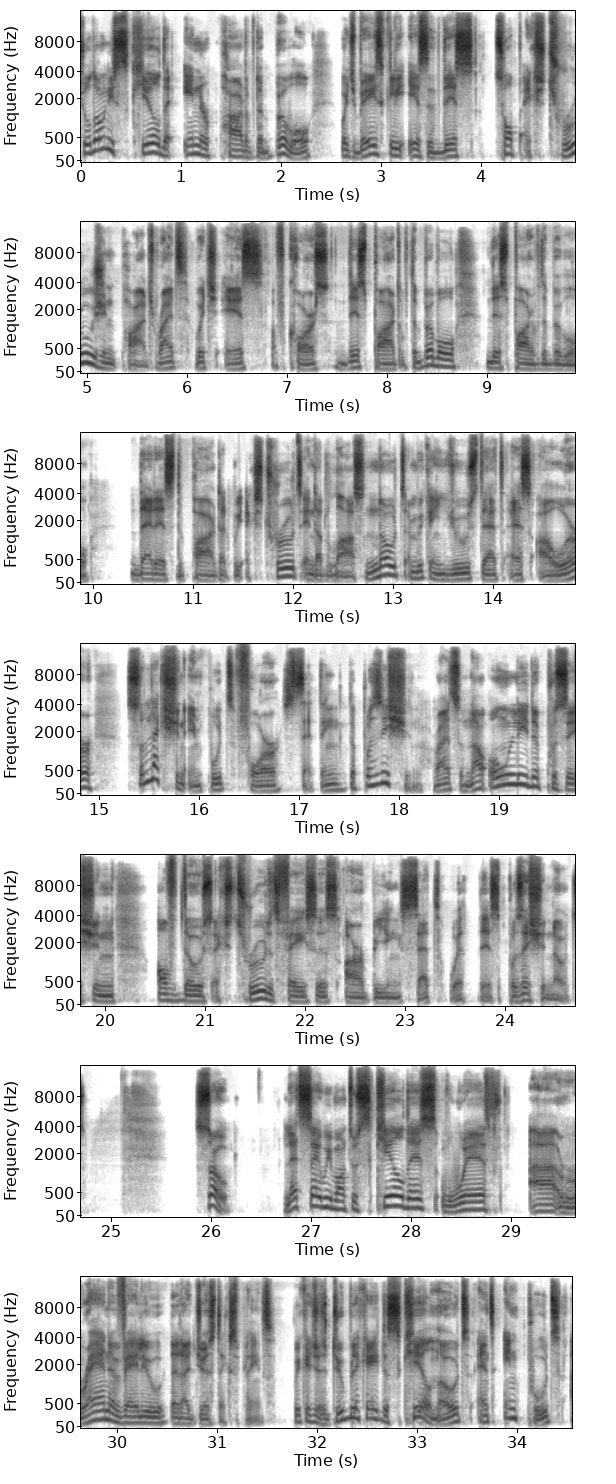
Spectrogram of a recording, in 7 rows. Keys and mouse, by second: 3.8-6.5 drag, 6.3 Escape, 7.1-9.6 d, 8.7 click, 13.2 click, 14.8-18.1 drag, 22.2 shift+middle click, 22.7 shift+middle click, 23.7-24.2 drag, 24.7-25.0 shift+middle drag, 27.0 click, 27.6 drag, 28.0 g, 28.9 middle click, 29.2 click, 31.7 click, 32.1 shift+d, 33.1 middle click, 33.8 drag.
